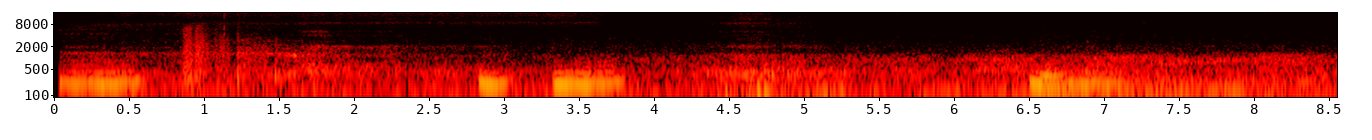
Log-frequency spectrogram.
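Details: Snoring: soft, irregular low rumbling breaths with a faint whistly tone in a quiet room.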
